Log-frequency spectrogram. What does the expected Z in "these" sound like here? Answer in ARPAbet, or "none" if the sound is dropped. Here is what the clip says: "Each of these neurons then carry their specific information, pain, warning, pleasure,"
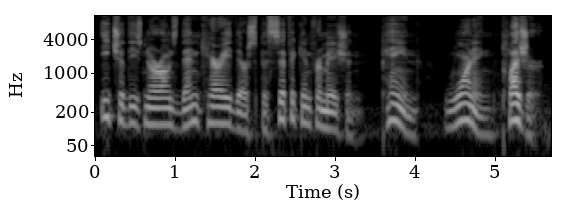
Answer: Z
